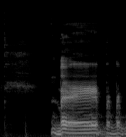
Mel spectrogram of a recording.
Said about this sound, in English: Burp.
